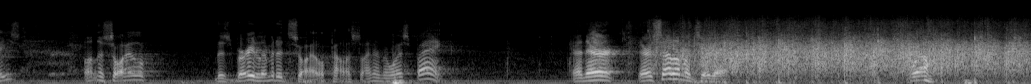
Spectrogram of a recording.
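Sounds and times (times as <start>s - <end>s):
speech: 0.0s - 4.6s, 5.7s - 7.5s, 9.1s - 9.5s
audience clapping at a political talk: 6.5s - 10.3s.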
